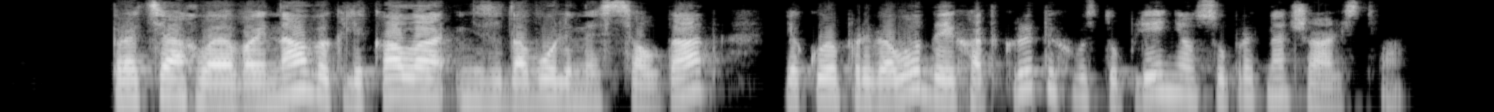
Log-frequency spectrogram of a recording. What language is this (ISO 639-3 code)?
bel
